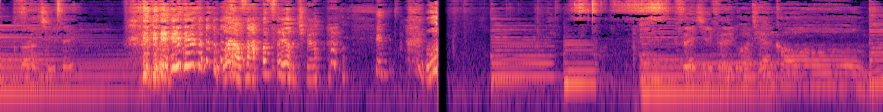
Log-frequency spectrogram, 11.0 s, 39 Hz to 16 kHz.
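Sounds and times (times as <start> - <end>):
acoustic guitar strumming: 0.0 - 1.6, 6.0 - 11.0.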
